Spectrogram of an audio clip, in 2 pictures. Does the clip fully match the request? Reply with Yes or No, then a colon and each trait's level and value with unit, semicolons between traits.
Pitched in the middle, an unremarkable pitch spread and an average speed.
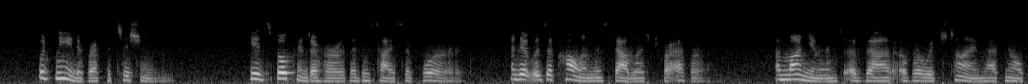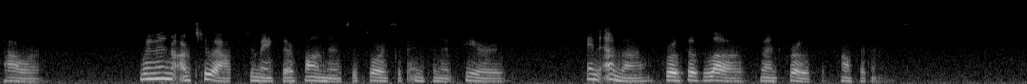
Yes: medium, 155 Hz; average, 4.0 semitones; average, 150 wpm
